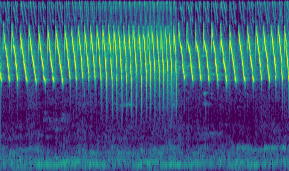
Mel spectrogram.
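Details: Belgian canary song for teaching other canaries to sing: steady series of bright downward-sweeping notes, quickening into a fast rattling burst midway, then returning to the slower sweeps.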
